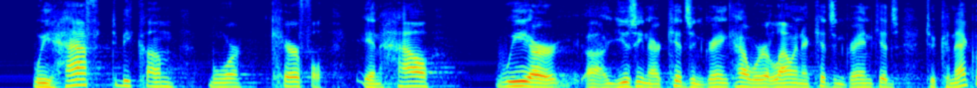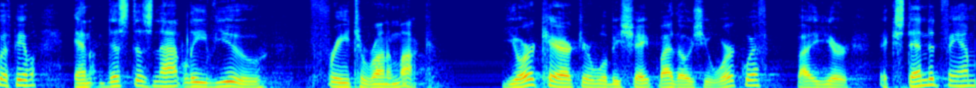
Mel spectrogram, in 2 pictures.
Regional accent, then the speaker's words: Battle Creek, Michigan, United States; I grew up in Battle Creek in a city, but it's like, come on, my mom gave me some common sense.

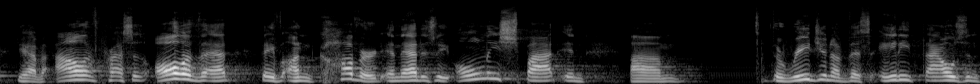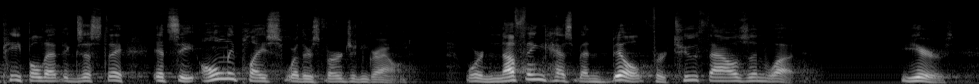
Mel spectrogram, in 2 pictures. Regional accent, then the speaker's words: Battle Creek, Michigan, United States; now in Nashville, United States; I grew up in Battle Creek. Why would I settle in Nashville?

